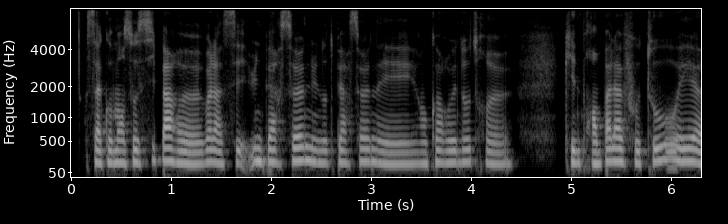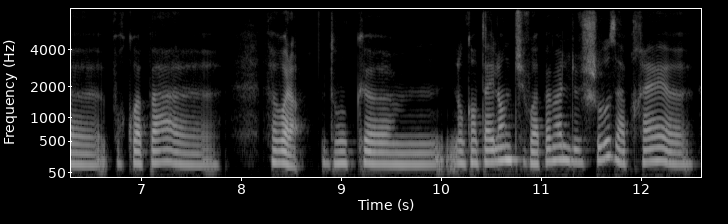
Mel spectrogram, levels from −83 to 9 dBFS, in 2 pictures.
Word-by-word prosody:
«Ça 175 - +2
commence 170 -1 +1
aussi 175 +3 0
par, 195 -3 +5
heu 155 -2 +2
voilà! 175 -1 +2
C'est 170 +1 -3
1 190 0 0
personne, 195 +2 +2
1 175 -1 -1
autre 170 0 -7
personne 180 +1 -2
et 155 -1 -2
encore 170 +2 -2
1 175 +1 -1
autre, 180 -2 -5
heu, 155 -1 -3 0.6
qui 175 - +1
ne 170 - -3
prend 165 -1 +1
pas 185 +3 +3
la 190 0 +5
photo, 185 +3 0
et 190 -1 +4
heu, 150 -2 -1
pourquoi 165 0 -1
pas, 175 +1 0
heu, 145 - -5 0.6
enfin, 180 - -1
voilà!» 160 -5 +3
donc 165 0 -4
hem, 155 -2 0
donc 165 -1 -3
en 175 - +2
Thaïlande, 190 +4 +3
tu 205 -3 -4
vois 165 -3 +1
pas 185 +4 -2
mal 210 0 +2
de 180 -2 -3
choses 205 +6 -1
après, 180 +2 0 0.2
heu, - - -7
170 Hz, 205 wpm, -32 LUFS, 160-185 Hz, 0.6 s, par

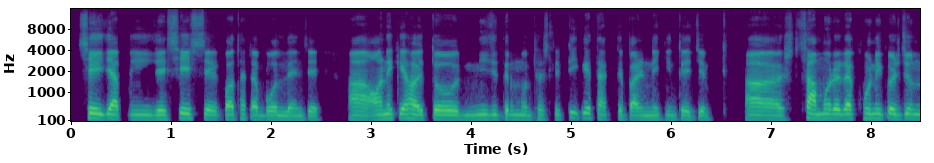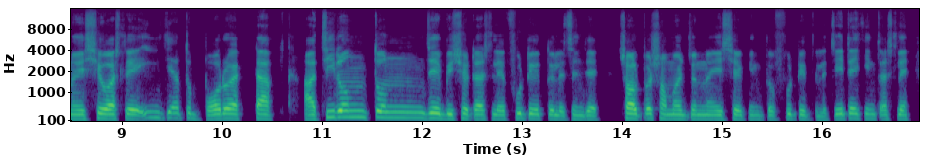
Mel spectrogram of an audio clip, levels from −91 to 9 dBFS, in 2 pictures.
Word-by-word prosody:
সেই 160 -2 +6
যে 150 - +7
আপনি 135 - -12 0.2
যে 140 - +5
শেষ 155 -2 +3 0.3
কথাটা 140 0 +1
বললেন 120 -2 -1
যে, 125 - 0 0.4
"আ - - +4 0.2
অনেকে 150 +1 +2
হয়তো 140 0 +4 0.4
নিজেদের 140 -1 -2
মধ্যে 130 0 -6
আসলে 135 +2 -9
টিকে 165 -1 -1
থাকতে 135 0 -4
পারেননি।" 125 -1 0
কিন্তু 125 -1 -9
এইযে 125 - -4 0.5
আ - - +5 0.5
সামুরাইরা 150 0 +5
খনিকের 150 -1 +2
জন্য 145 -2 +1
এসেও 155 +3 +3
আসলে 145 +1 -1 0.2
এইযে 180 -1 -6
এত 155 - -21 0.2
বড় 150 +3 +4
একটা 150 0 0 0.5
আ - - +4
চিরন্তন 195 -1 +3 0.4
যে 165 - +5
বিষয়টা 145 0 -1
আসলে 140 -1 -5
ফুটিয়ে 150 -2 -1
তুলেছেন 130 -1 -4
যে 125 - 0 0.3
স্বল্প 155 -2 +5
সময়ের 140 -2 -2
জন্য 135 -1 -3
এসে 130 +3 -4
কিন্তু 130 -1 -9
ফুটিয়ে 140 -3 -5
তুলেছে। 110 0 -14
এটাই 155 +1 -1
কিন্তু 145 -1 -7
আসলে 140 +1 -3
145 Hz, 165 wpm, -24 LUFS, 135-155 Hz, 0.5 s, যে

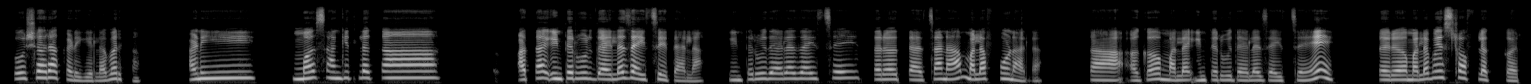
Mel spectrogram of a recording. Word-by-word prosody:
तो 270 +1 -1
शहराकडे 300 -9 +2
गेला, 170 +1 -7
बरं 260 +3 -1
का? 155 - -16 0.5
आणि 290 +4 +2 0.4
मग 265 +3 +4
सांगितलं 295 0 0
का 305 0 +5 1.3
आता 255 +7 +2
इंटरव्ह्यु 275 0 +2
द्यायला 240 +2 +3
जायचंय 245 -5 +2
त्याला. 160 -4 -7 0.3
इंटरव्ह्यु 235 +6 -6
द्यायला 265 0 -2
जायचंय, 280 +3 -4 0.2
तर 235 0 +1
त्याचा 215 +3 0
ना 245 +2 +2
मला 245 0 +3
फोन 255 -2 -1
आला, - - -7 0.5
का 195 -2 +1 0.2
"अगं, 215 +7 -1
मला 200 0 -1
इंटरव्ह्यु 200 +1 -5
द्यायला 190 0 -4
जायचं 185 0 -8
आहे, 290 - +7 0.5
तर 215 0 +2
मला 210 +4 +1
बेस्ट 310 +2 +3
ऑफ 285 - 0
लक 215 -2 +1 0.2
कर." 170 -2 -5
250 Hz, 140 wpm, -24 LUFS, 200-280 Hz, 1.3 s, आहे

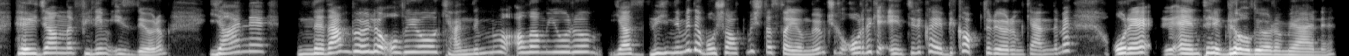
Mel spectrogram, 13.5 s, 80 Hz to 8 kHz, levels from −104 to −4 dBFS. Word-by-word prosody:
heyecanla 250 +2 +4
film 240 0 -5
izliyorum. 180 -1 -4 0.4
Yani 300 - -2 0.3
neden 240 - +2
böyle 320 -2 +3
oluyor, 300 +2 -1
kendimi 220 - -6
mi 290 - -3
alamıyorum? 295 +1 -2
Ya, 220 +4 +1 0.2
zihnimi 265 - -1
de 380 -4 0
boşaltmış 255 +7 -4
da 280 - -2
sayılmıyorum 210 -2 -3
çünkü 275 -4 -10
oradaki 270 +3 -2
entrikaya 255 +4 -4
bir 255 - -9
kaptırıyorum 235 - -1
kendimi, 205 - -5 0.4
oraya 255 +3 +8
ı 245 - -9
entegre 230 0 +5
oluyorum, 195 -4 +3
yani. 160 +1 -4
250 Hz, 120 wpm, -23 LUFS, 210-290 Hz, 0.4 s, oraya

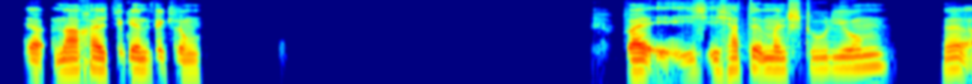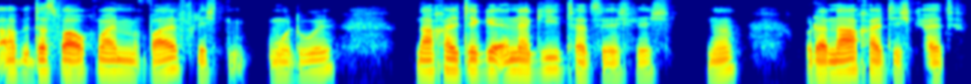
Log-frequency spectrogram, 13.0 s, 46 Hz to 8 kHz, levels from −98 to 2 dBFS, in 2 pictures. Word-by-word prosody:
Ja, - - +3
nachhaltige 110 +2 +4
Entwicklung. 110 -3 0 2.8
Weil 105 0 +9
i - - -1
i - - -5
ich 105 - -6
ich 110 +2 -2
hatte 115 - +2
in 110 - +2
mein 115 0 +2
Studium, 125 +5 -2 0.3
ne, 120 +1 0
aber 105 - -2
das 105 0 -2
war - - +8
auch 100 - 0
meinem 105 -2 -1
Wahlpflichtmodul, 95 +5 -4 0.5
nachhaltige 105 0 +1
Energie 105 +2 -2
tatsächlich, 90 0 -8 0.2
ne, 105 +5 -6 0.5
oder 100 - +3
Nachhaltigkeit. 95 -3 +1
105 Hz, 115 wpm, -23 LUFS, 100-115 Hz, 2.8 s, Weil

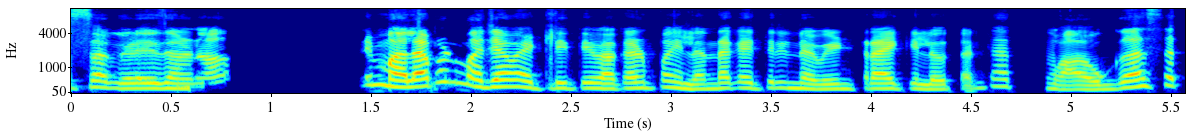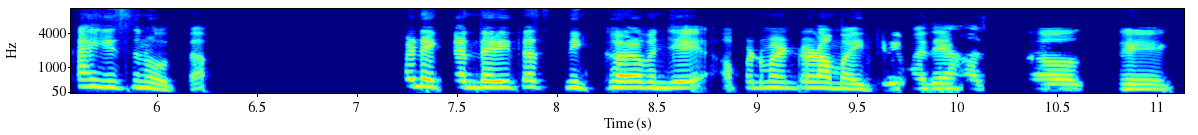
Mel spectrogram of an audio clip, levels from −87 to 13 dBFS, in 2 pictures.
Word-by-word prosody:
सगळेजण. 200 -3 0 0.8
आणि 330 - -6
मला 265 0 +10
पण 455 +4 -4
मजा 265 0 +5
वाटली 210 -5 -1
तेव्हा, 205 -2 +1
कारण 210 +2 0
पहिल्यांदा 210 -4 -1
काहीतरी 220 +1 -4
नवीन 185 -3 -2
ट्राय 195 -1 +4
केलं 175 -2 -4
होतं 170 - -8
आणि - - -15
त्यात 275 -1 -7 0.2
वावगं 165 +9 +1
असं 290 +2 -3
काहीच 255 -5 -1
नव्हतं. 200 -8 -4 1.0
पण 285 0 +2
एकंदरीतच 245 -1 +2
निखळ 235 +2 +2
म्हणजे 225 0 +1
आपण 230 - -8
म्हणतो 230 0 0
ना, 225 - +7
मैत्रीमध्ये 195 0 -4
हसणं 185 0 -5 0.3
हे, 180 -1 -1
210 Hz, 160 wpm, -24 LUFS, 190-245 Hz, 1.0 s, मला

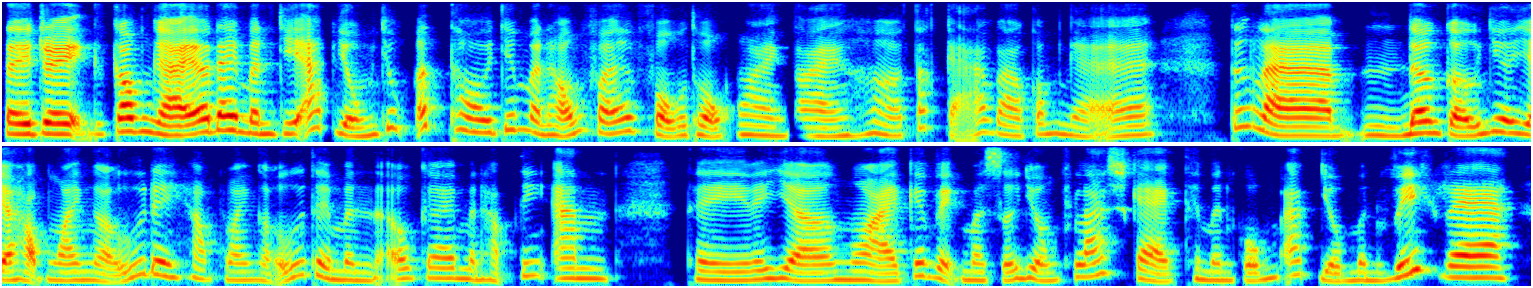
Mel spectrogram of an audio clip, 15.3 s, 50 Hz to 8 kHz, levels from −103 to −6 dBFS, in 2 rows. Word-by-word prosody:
Tùy, 220 -1 +7
tùy, 225 -1 +7
công 280 0 +7
nghệ 200 -5 +8
ở 260 - +8
đây 305 0 +8
mình 230 -4 +1
chỉ 225 - -4
áp 320 +1 +1
dụng 195 -3 -1
chút 345 +9 -8
ít 355 - 0
thôi, 275 -5 0
chứ 310 +4 -5
mình 260 -7 -2
hổng 205 +7 -1
phải 250 0 +1
phụ 180 - 0
thuộc 190 -3 -2
hoàn 195 -3 -5
toàn 180 0 -5
h 205 +5 -10 0.2
tất 355 0 -11
cả 255 - -9
vào 200 -4 -4
công 220 +4 -8
nghệ. 190 +1 -5 0.4
Tức 365 +1 -5
là, 190 -7 +6
ừm, 195 -1 -6
đơn 240 +1 +6
cử 180 - +4
như 255 +6 +1
giờ 230 -6 +2
học 185 - -3
ngoại 175 -1 -4
ngữ 180 - -6
đi, 275 -5 0
học 200 -3 -9
ngoại 180 -1 -8
ngữ 180 - -7
thì 270 - -1
mình 180 -3 -6
ô 205 +1 -6
kê 215 0 -5
mình 195 -3 -6
học - - -11
tiếng 275 +1 -10
Anh, 215 -1 -3 0.4
thì 175 -2 -2
bây 195 +3 -3
giờ 170 -5 0
ngoài 180 -4 -1
cái 270 +11 -4
việc 220 - -4
mà 175 -1 -6
sử 170 0 -6
dụng 180 -4 -4
flashcard 250 - -3
thì 200 - -7
mình 175 -1 -7
cũng 165 +4 -6
áp 285 0 -8
dụng 165 -3 -7
mình 175 0 -6
viết 320 +12 +3
ra. 230 -1 +5
210 Hz, 265 wpm, -22 LUFS, 180-250 Hz, 0.4 s, nghệ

